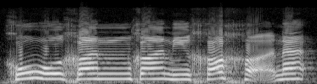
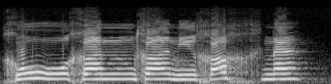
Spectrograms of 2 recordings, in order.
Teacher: perhatikan ketika dalam posisi sukun, suara tidak boleh mantul. Contoh yang salah, khu, khan, khani, khakhna.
